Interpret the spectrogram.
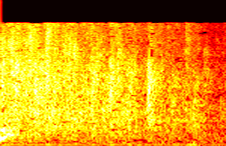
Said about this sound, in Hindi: तो पहुंच गए तो आप सबको बहुत बहुत मुबारक है। हाँ, फिर से ताली बजाओ अपने लिए।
